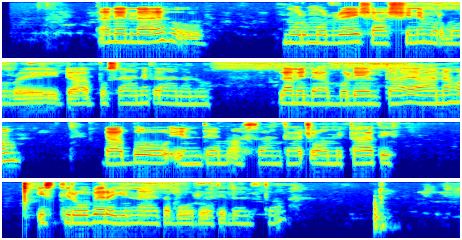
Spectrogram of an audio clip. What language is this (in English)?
Sidamo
